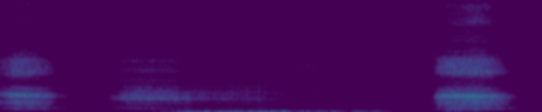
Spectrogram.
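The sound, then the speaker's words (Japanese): Gentle blowing of breath: three soft, airy puffs, the middle one long and carrying a low rumble, the first and last short and faint. “ふうふうしてあげる。”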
